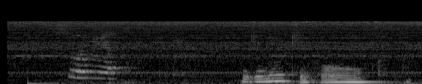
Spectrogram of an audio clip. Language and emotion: Russian, sad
